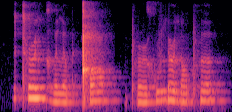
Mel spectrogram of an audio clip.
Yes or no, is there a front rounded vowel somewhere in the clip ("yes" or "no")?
no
